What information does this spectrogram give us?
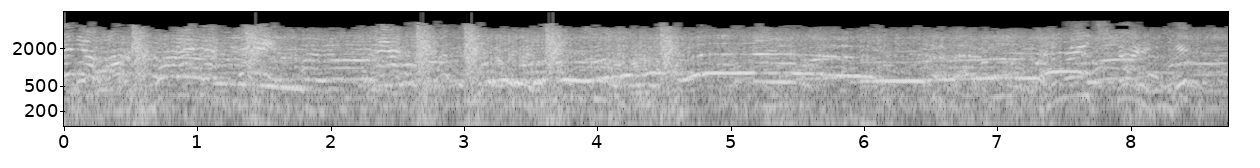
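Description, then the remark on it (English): A dense, loud crowd roars and chatters continuously, with scattered shouts and whoops rising out of the babble, as spectators watch a fight. “It's tough to get through this crowd watching the fight.”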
